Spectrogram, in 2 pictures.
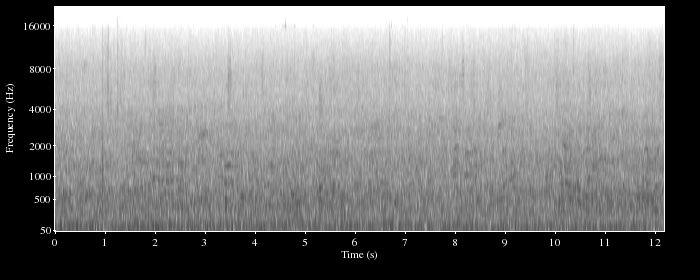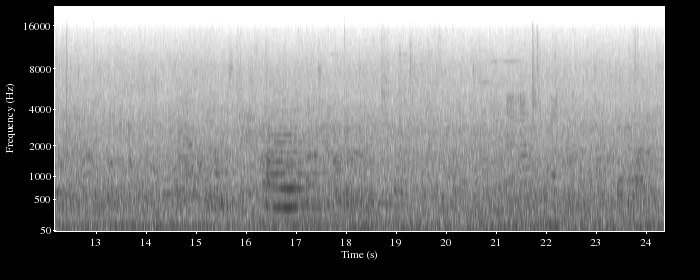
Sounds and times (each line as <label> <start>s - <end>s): street sounds 0.0s - 24.3s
